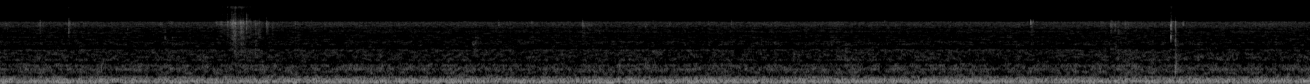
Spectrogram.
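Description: Steady low rumble of a car idling, heard inside the cabin, with one brief crackle about two seconds in.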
